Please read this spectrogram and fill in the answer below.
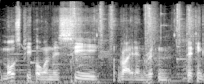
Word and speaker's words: Raiden: listen to an example I don't think anybody would think of pronouncing r yu as they would always say rayu because that's the way it would be pronounced you know one that's a big problem it's actually writen uhhuh cuz you know in middle gear from the very beginning there's voice acting so they know it's Ryden.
